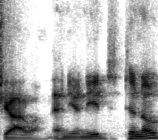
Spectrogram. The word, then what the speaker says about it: Yahweh: U so be aware God's name is pronouncable. It is Yahwa. There is no B sound in the original Hebrew language.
